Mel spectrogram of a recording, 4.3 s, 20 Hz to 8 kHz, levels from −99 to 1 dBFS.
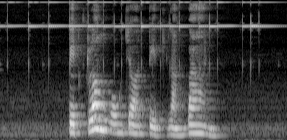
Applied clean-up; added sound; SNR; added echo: none; Bell; 11 dB; reverberation time 0.3 s.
